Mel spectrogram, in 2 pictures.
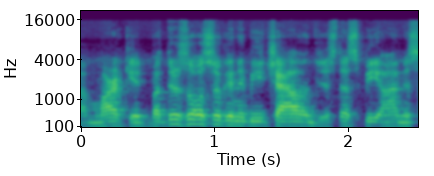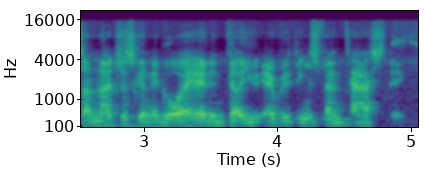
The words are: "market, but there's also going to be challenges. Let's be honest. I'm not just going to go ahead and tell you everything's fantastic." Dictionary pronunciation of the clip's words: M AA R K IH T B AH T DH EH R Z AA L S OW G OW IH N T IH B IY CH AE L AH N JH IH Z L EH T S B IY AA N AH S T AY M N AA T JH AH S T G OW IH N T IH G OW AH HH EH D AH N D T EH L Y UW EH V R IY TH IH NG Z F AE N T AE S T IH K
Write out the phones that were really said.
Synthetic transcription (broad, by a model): M AA R K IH T B AH T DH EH R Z AA L S OW G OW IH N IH B IY CH AE L AH N JH IH Z L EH T S B IY AA N AH S T AY M N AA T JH AH S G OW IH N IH G OW AH HH EH D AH N T EH L Y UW EH V R IY TH IH NG Z F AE N T AE S T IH K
